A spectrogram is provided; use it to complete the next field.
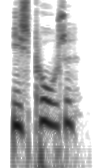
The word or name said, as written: Ispose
